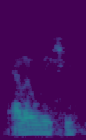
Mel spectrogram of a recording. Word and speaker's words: Aloysius: that middle name right it's a-l-o-y-s aloysius sure how could i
